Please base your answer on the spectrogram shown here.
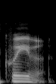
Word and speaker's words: Kyiv: I think what you mean is Quiva. Quiva. Yeah. Kyiv is Quiva.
